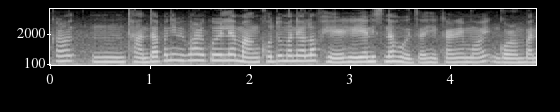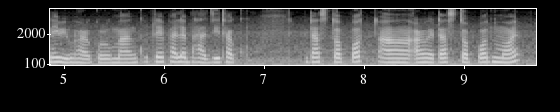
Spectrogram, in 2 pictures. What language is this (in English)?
Assamese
